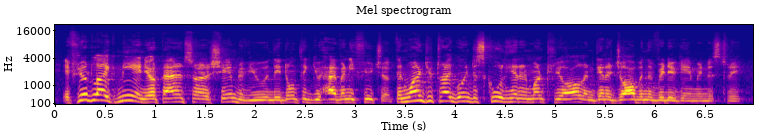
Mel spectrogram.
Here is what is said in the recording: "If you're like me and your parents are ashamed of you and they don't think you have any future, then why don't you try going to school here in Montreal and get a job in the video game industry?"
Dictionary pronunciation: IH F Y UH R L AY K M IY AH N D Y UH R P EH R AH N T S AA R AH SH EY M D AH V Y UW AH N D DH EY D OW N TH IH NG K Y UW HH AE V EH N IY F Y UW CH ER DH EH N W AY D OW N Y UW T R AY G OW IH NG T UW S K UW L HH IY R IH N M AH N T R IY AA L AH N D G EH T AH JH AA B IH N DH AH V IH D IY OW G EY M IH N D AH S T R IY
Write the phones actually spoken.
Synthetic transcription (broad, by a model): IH F Y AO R L AY K M IY AH N D Y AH R P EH R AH N T S AA R AH SH EY M D AH V Y UW AH N D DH EY D OW N T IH NG K Y UW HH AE V EH N IY F Y UW CH ER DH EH N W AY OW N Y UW T R AY G OW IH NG T UW S K UW L HH IY R IH N M AH N T R IY AA L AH N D G EH T AH JH AA B IH N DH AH V IH D IY OW G EY M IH N D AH S T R IY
